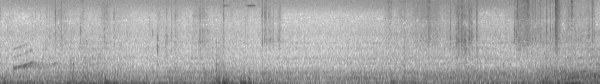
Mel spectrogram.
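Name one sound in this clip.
Tyres roll over a paved street.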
